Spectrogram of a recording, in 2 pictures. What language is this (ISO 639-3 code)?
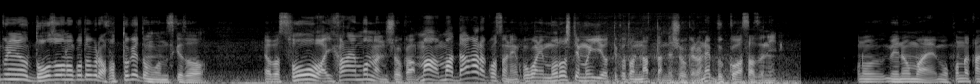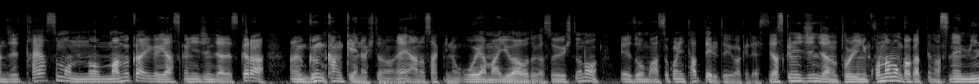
jpn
